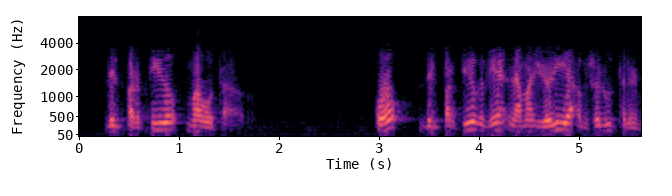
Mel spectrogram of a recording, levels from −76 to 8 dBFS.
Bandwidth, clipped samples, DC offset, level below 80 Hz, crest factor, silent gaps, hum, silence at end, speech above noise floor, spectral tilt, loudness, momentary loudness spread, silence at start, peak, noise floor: 4 kHz; under 0.1%; under 0.1%; -58 dBFS; 18 dB; none; none; 0 s; 43 dB; -10 dB/octave; -24 LUFS; 10 LU; 0.25 s; -8 dBFS; -66 dBFS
